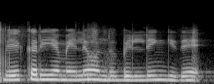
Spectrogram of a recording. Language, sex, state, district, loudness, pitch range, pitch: Kannada, female, Karnataka, Bangalore, -14 LUFS, 195-220 Hz, 205 Hz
